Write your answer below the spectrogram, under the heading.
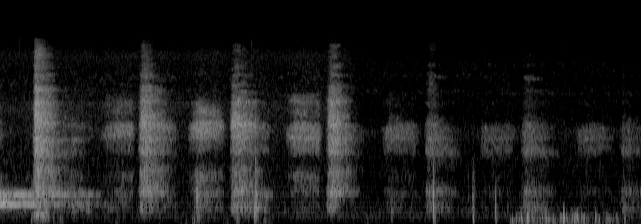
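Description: A person breathing heavily, in and out about once every two seconds, growing softer in the last few seconds.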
